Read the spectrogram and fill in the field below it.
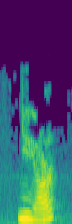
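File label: "女儿", Mandarin Chinese; chinese-flashcards; hsk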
